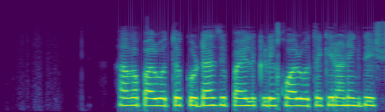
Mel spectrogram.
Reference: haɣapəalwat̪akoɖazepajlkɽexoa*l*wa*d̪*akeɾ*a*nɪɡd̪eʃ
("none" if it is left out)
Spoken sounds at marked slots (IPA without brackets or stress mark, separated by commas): l, t̪, ɑ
